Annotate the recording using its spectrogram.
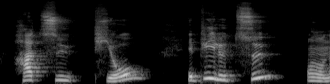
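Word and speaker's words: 発表: ensemble, ça nous donnerait logiquement hatsuhyo. Mais hatsuhyo, c'est super compliqué à prononcer pour un japonais. Du coup, le mot a été transformé avec l'accent sur le hi, sur le hyo, qui devient hatsupyo, et puis le tsu,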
